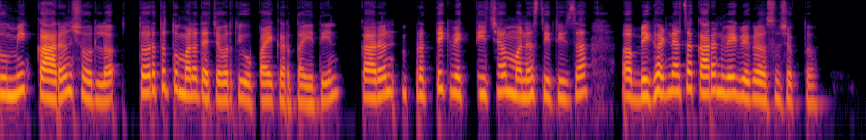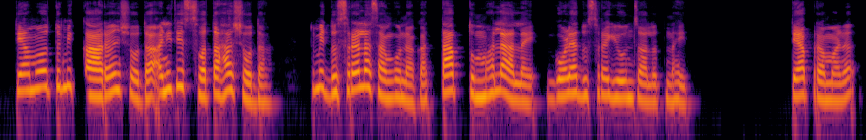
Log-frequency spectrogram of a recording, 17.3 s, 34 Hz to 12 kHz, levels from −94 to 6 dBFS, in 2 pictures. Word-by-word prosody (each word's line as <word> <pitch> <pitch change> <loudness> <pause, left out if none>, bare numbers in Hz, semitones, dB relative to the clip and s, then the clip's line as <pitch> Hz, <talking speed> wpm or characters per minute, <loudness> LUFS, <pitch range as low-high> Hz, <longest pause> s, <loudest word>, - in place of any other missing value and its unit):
तुम्ही 235 +3 +3
कारण 215 +3 +6
शोधलं 190 -6 -1 0.3
तर-तर 265 +4 +2
तुम्हाला 230 -5 +2
त्याच्यावरती 190 0 -1
उपाय 180 0 0
करता 175 -1 -5
येतील. 180 +7 -4 0.2
कारण 215 +3 +2 0.2
प्रत्येक 230 +5 -2
व्यक्तीच्या 240 +1 -1
मनस्थितीचा 220 -1 -1 0.4
अ, 220 - +2
बिघडण्याचं 250 +7 +2
कारण 255 +1 +4
वेगवेगळं 215 -5 +2
असू 190 +3 -8
शकतं. 170 -2 -8 0.6
त्यामुळं 275 +3 +2
तुम्ही 320 +1 0
कारण 230 +4 +5
शोधा 210 -5 -1
आणि 250 +5 +2
ते 325 - +2
स्वतः 235 -2 +1
शोधा, 180 -7 -3 0.5
तुम्ही 300 +2 -1
दुसऱ्याला 280 +6 +3
सांगू 215 -6 -1
नका. 175 -2 -4 0.2
ताप 265 +2 +4
तुम्हाला 235 +4 +1
आलाय, 180 -6 0 0.2
गोळ्या 225 +2 +3
दुसऱ्या 225 0 -4
घेऊन 205 -1 -1
चालत 175 -3 -5
नाहीत, 175 -3 -7 1.0
त्याप्रमाणं 205 -3 0
220 Hz, 140 wpm, -21 LUFS, 195-250 Hz, 1.0 s, कारण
